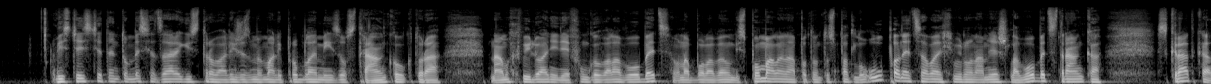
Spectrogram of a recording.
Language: Slovak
